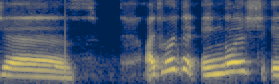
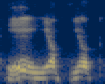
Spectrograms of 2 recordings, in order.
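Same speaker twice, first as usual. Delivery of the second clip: mock country twang, kept low and soft; country accent; 5 semitones lower, 9 dB quieter than usual. Shown as a demonstration. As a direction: slip into a hokey country accent. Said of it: "like, country sounding".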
